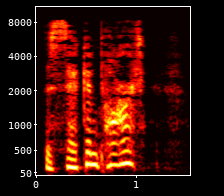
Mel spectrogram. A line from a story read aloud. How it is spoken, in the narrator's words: Lou breathed, aware of his pulse rapping painfully in his throat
